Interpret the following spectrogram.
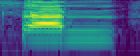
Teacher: सा का मखरज जबान की नोक को सामने वाले दो दांतों के सिरे से लगाएंगे तो सा अदा होगा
